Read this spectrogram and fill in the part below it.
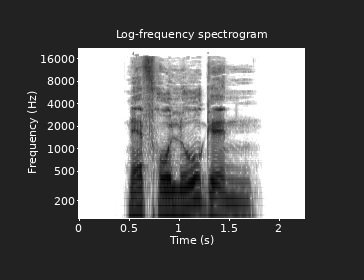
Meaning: female equivalent of Nephrologe (“nephrologist”)
- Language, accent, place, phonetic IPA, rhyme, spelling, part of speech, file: German, Germany, Berlin, [nefʁoˈloːɡɪn], -oːɡɪn, Nephrologin, noun, De-Nephrologin.ogg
